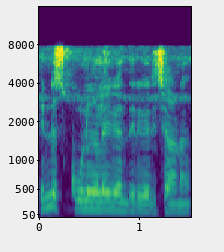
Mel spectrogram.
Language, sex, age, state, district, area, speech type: Malayalam, male, 45-60, Kerala, Palakkad, rural, spontaneous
